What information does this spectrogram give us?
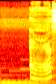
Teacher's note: sedangkan fricative merupakan bunyi yang memberikan geseran sehingga dapat dikatakan bahwa bunyi es merupakan bunyi yang melibatkan daerah alveolar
